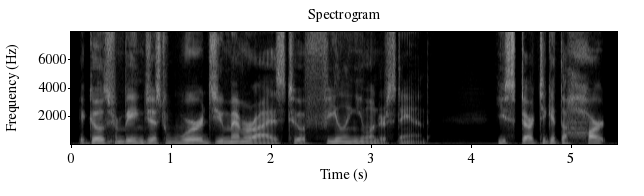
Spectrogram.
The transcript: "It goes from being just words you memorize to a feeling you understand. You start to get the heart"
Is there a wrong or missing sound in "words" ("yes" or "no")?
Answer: no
